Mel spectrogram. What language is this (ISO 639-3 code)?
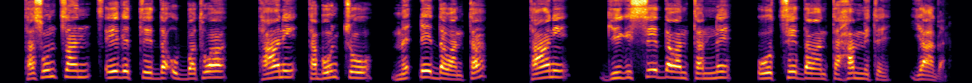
dwr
